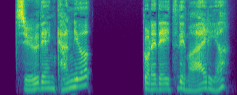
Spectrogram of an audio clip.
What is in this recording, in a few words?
Notification Voice; Simeon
